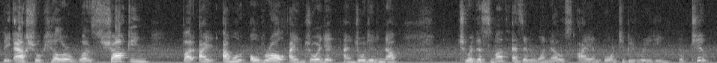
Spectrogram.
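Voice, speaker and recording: A book reviewer chatting casually with a lisp and whistling s from missing teeth, halting often and repeating phrases. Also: medium pitch, slight background noise, low-quality recording.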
